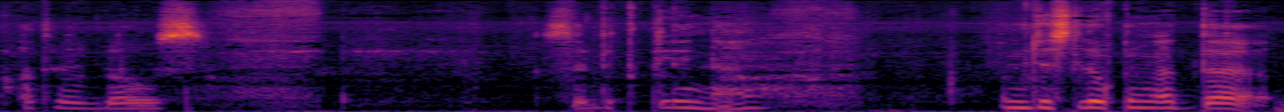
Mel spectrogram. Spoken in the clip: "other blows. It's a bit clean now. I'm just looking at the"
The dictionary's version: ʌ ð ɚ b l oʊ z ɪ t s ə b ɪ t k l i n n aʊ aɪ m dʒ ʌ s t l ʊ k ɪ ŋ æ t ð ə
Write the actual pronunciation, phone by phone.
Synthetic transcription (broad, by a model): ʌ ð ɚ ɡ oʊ ɪ s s ə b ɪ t k l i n n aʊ aɪ m dʒ ʌ s t l ʊ k ɪ ŋ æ t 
